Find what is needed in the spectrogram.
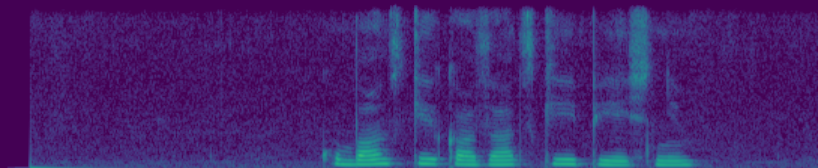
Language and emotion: Russian, neutral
